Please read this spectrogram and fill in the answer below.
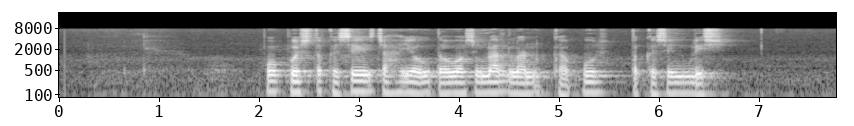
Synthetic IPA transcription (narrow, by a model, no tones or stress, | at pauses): pob̥ɔ̤st̪əɡ̥ə̤set͡ʃaɦjɔut̪ɔwɔsunarlanɡ̥ä̤put̪əɡ̥ə̤senulɪs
